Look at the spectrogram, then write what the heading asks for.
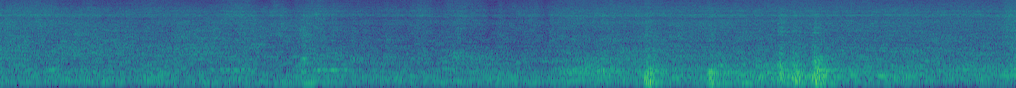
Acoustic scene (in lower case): kitchen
